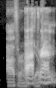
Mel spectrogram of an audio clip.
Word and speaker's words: Othram: It's connected to, am I pronouncing it correctly? Otham, that laboratory. Othram.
